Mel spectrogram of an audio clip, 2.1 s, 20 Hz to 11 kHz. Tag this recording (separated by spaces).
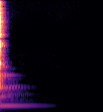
tom drum 1-shot multisample velocity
